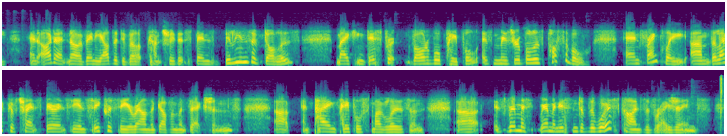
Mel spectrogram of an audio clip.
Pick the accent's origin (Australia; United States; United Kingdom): Australia; As an Australian citizen, I'm ashamed of our government's policy regarding asylum seekers.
